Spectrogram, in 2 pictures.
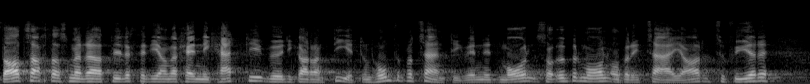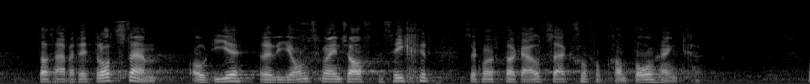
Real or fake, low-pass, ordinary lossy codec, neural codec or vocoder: real; none; none; none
